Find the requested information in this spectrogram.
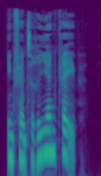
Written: infanteriangreb

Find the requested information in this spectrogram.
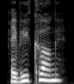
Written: revykonge

